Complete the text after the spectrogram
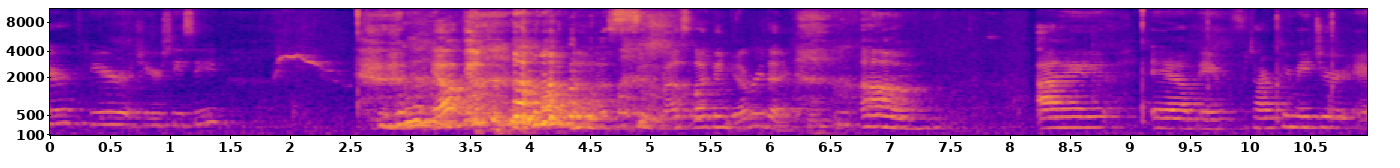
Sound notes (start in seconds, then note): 1.8 student whistles; 2.6 laughs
